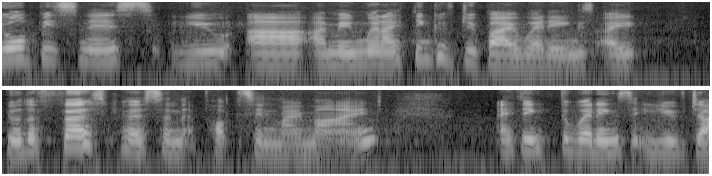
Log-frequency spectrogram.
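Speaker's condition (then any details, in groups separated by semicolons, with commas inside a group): No condition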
